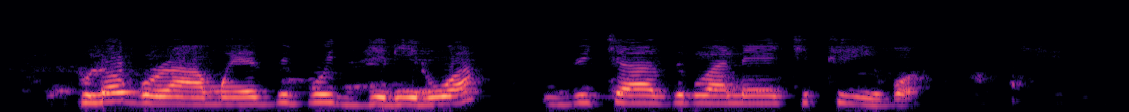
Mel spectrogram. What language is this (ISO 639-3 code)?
lug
